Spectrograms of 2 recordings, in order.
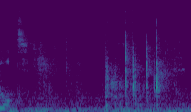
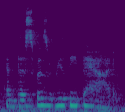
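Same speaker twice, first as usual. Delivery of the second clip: hushed aside; 3 semitones lower, 8 dB quieter than usual. A narrator's reading. Suspense in a bedtime story.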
